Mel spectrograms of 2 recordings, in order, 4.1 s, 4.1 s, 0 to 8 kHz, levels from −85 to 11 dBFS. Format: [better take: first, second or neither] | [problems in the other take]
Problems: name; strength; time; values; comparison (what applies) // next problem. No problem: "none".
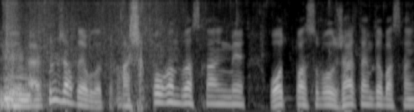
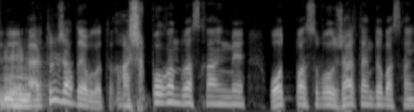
second | background sound (Bathtub (filling or washing) / Splash, splatter); 15 dB below the speech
